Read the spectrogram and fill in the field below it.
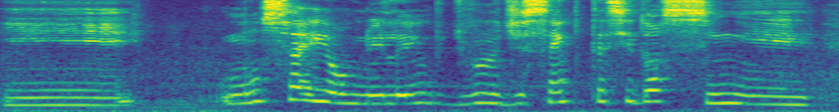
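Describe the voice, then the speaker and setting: A woman's voice: a little high, measured pace, background noise. A woman with a Brazilian accent in casual podcast chat, blunt and slangy, swearing freely. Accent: Brazilian Portuguese. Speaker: podcast guest.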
